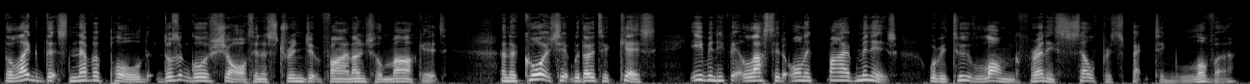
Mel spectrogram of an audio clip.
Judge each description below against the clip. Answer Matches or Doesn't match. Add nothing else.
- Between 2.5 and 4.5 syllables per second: Doesn't match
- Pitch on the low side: Doesn't match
